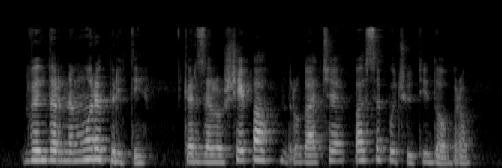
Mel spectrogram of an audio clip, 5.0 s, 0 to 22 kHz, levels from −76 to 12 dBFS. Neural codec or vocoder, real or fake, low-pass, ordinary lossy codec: vocoder, 24 kHz, 100 mel bands, Vocos; fake; 10.8 kHz; none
